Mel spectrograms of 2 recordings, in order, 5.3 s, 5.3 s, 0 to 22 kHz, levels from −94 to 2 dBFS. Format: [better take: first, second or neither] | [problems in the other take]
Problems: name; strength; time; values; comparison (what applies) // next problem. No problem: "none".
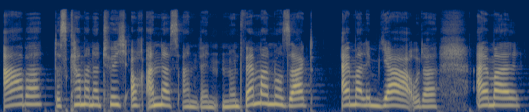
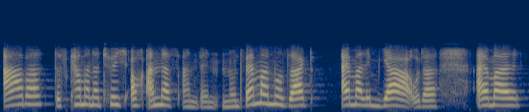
first | phone-call audio; nothing above 3.5 kHz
